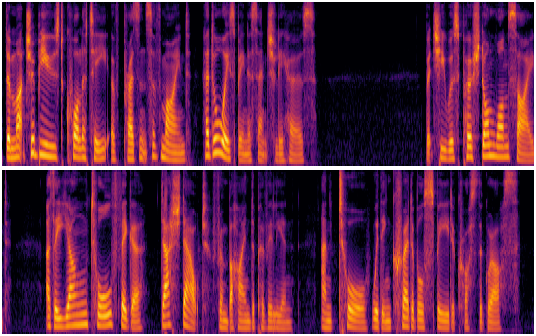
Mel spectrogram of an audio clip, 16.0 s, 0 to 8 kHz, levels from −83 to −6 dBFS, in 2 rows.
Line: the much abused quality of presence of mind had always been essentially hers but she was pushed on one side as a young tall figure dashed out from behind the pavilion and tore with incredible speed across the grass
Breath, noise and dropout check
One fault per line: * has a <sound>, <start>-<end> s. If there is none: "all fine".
all fine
